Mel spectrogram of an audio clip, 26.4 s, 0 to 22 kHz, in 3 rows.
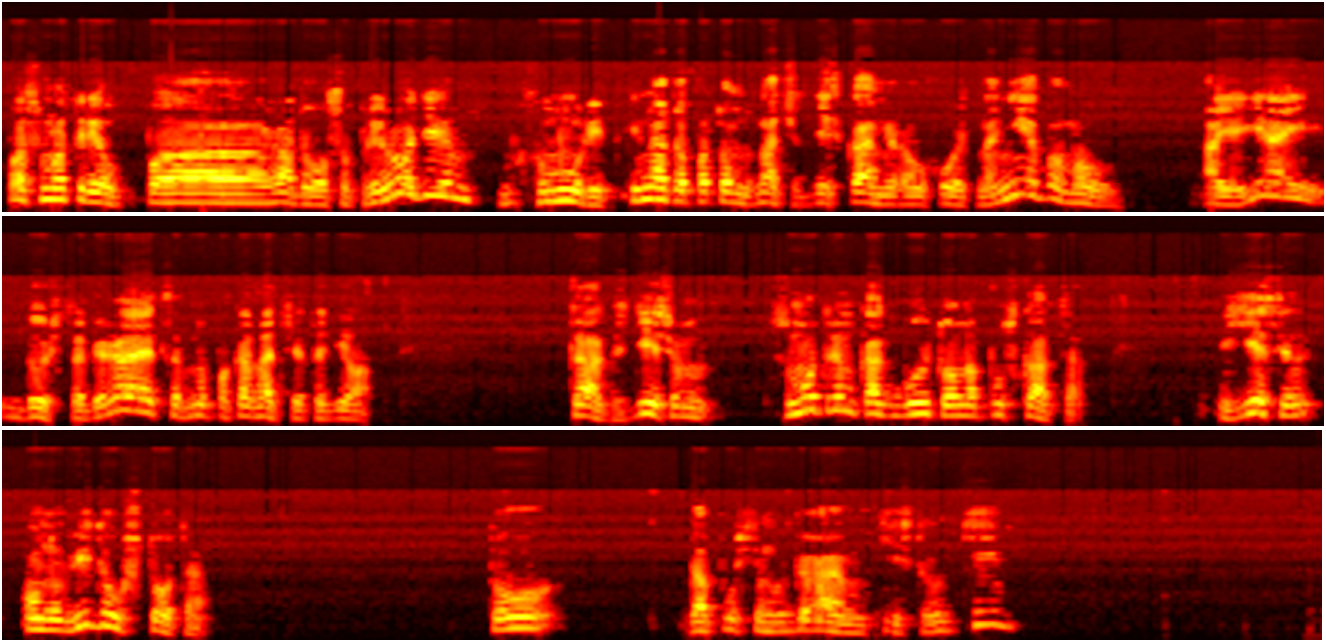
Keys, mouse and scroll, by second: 1.3 KP_3, 11.5 click, 21.2 middle click, 23.0 shift+click, 23.7-25.5 middle drag.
